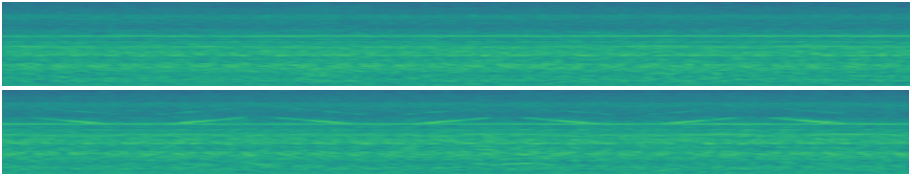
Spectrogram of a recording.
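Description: A chainsaw engine idles steadily nearby.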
